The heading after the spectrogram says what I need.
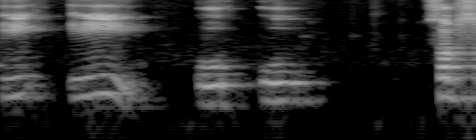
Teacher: संवृत के अंदर आ जाता है इ उ कम मुंह खुलता है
